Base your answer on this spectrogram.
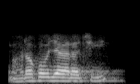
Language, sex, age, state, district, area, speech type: Odia, male, 18-30, Odisha, Subarnapur, urban, conversation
